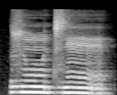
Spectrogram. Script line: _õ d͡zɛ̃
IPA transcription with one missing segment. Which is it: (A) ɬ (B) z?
B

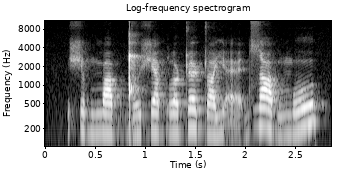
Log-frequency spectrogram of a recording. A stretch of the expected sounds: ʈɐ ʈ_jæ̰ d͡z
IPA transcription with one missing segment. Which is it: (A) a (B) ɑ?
B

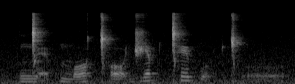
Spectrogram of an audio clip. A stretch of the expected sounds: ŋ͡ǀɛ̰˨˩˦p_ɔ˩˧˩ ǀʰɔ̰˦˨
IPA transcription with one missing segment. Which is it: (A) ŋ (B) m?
B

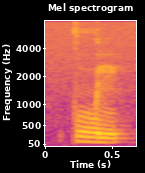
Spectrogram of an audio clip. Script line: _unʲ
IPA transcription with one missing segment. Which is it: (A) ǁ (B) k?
B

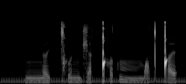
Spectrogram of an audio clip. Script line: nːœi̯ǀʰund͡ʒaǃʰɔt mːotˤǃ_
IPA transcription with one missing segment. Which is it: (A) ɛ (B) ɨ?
A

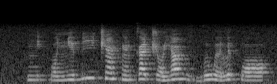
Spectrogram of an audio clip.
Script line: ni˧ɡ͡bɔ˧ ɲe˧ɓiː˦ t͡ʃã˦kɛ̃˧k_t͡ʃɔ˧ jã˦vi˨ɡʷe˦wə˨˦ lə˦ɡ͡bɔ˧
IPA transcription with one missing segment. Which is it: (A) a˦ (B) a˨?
A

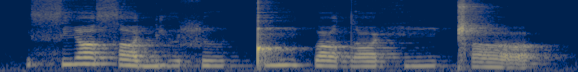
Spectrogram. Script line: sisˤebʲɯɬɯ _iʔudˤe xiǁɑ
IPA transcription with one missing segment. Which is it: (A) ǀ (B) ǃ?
B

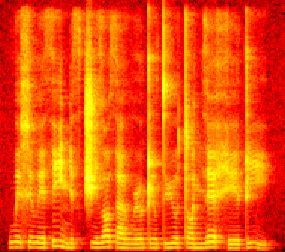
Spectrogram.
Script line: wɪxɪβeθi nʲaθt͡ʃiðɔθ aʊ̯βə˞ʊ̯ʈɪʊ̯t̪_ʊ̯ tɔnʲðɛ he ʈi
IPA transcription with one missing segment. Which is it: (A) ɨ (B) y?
B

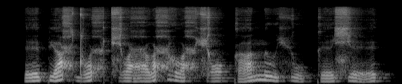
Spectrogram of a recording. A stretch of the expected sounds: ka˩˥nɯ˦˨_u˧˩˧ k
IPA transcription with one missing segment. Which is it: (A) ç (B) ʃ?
A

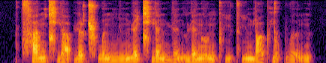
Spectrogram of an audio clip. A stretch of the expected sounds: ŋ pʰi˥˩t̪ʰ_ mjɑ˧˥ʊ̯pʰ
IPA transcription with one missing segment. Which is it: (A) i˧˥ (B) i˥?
B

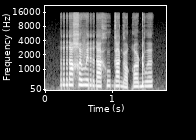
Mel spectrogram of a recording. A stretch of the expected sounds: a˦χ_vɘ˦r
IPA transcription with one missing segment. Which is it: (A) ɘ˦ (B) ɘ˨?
A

